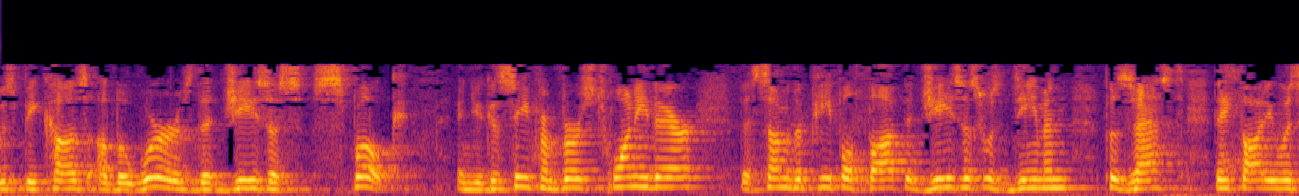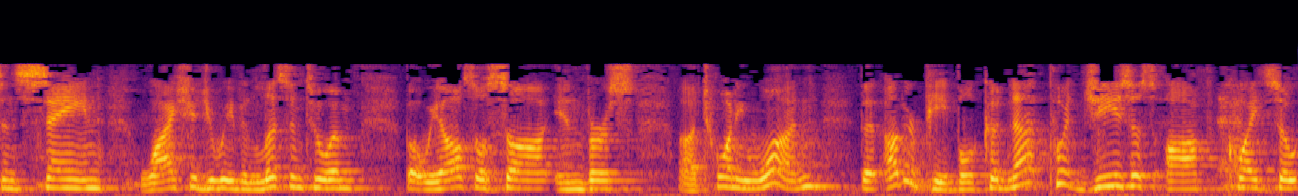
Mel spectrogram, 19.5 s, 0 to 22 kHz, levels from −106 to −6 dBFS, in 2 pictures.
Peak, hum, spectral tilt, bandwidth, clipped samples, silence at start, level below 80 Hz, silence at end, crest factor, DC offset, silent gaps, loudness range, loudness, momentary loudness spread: -4 dBFS; none; -10.5 dB/octave; 5.8 kHz; under 0.1%; 0 s; -58 dBFS; 0 s; 16 dB; under 0.1%; none; 2 LU; -21 LUFS; 7 LU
